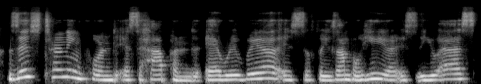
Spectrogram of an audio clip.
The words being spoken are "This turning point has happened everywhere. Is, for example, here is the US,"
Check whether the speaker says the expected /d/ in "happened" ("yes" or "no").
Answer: yes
